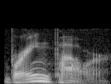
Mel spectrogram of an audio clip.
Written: brainpower

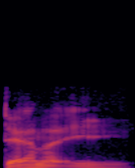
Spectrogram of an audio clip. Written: Danae

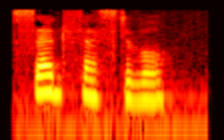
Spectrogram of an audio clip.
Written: sed festival

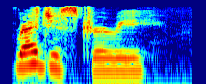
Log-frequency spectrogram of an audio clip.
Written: registrary

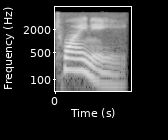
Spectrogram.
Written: twiny

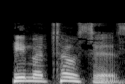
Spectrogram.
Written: hematosis

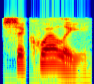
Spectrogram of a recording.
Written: sequelae

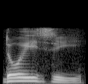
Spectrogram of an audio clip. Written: Doisy

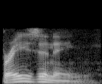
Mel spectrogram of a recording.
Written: brazening

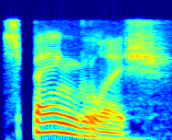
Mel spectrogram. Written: Spanglish

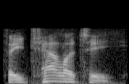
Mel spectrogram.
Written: fatality

